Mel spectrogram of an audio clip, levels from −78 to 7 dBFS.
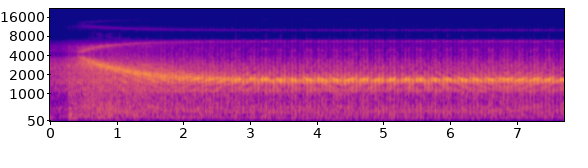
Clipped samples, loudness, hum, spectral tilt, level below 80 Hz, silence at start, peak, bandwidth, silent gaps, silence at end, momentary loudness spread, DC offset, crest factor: under 0.1%; -12 LUFS; none; -1 dB/octave; -68 dBFS; 0 s; 0 dBFS; 12 kHz; none; 0 s; 2 LU; under 0.1%; 14 dB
